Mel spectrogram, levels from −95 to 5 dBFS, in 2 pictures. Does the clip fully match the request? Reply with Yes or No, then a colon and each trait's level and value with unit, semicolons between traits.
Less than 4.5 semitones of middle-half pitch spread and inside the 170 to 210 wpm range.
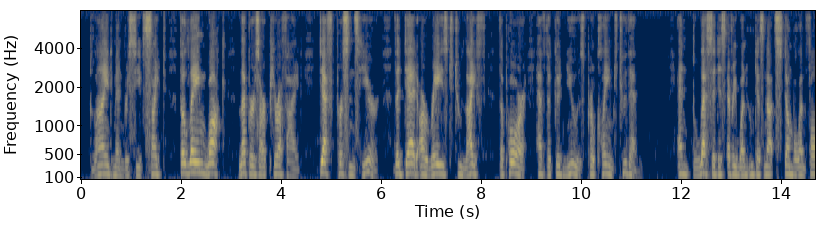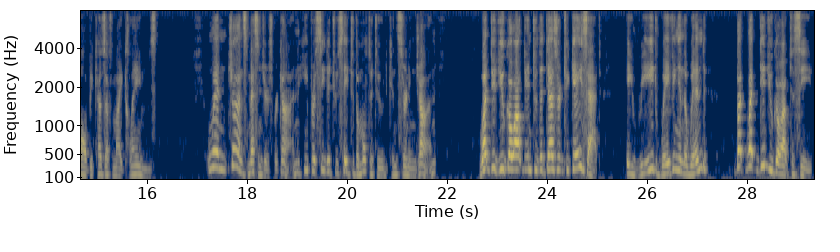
No: average, 5.0 semitones; average, 175 wpm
